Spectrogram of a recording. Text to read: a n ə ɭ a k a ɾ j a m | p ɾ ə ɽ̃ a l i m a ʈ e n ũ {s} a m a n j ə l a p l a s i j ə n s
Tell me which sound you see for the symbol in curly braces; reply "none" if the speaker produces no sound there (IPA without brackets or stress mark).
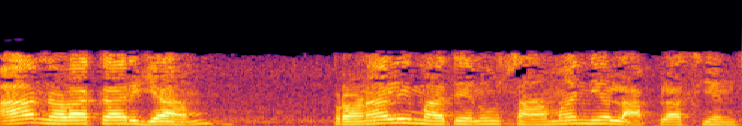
s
